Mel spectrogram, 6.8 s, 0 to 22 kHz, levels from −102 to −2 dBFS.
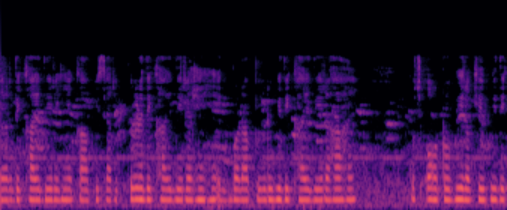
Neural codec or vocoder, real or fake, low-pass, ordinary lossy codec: none; real; 7.2 kHz; none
